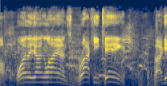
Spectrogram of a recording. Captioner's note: crowd cheering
